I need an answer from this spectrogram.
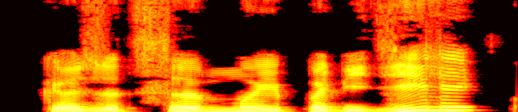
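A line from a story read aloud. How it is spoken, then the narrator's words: Strained forced words. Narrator (Russian): выдавил из себя Гена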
